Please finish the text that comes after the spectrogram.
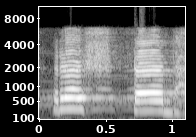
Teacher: ರಷ್ಟದ ರ ಮೇಲೆ ಆಘಾತ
